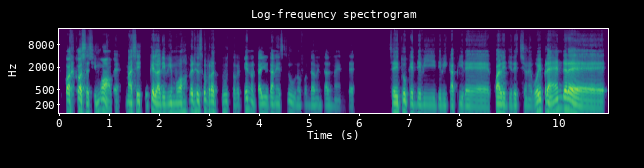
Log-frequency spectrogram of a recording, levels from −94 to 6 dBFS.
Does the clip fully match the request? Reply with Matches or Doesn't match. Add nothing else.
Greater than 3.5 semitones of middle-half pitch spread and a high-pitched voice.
Doesn't match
